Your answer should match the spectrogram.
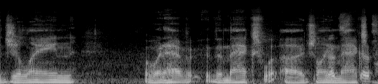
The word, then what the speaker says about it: Ghislaine: And I'm going to be focusing on the Ghislaine, or whatever, the Maxwell, Ghislaine Maxwell.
